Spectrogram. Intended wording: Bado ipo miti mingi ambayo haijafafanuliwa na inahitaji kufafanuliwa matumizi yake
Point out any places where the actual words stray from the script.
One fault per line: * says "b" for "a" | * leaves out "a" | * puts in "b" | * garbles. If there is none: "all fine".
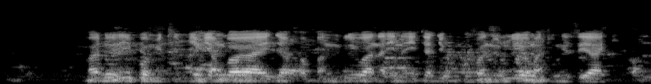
all fine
